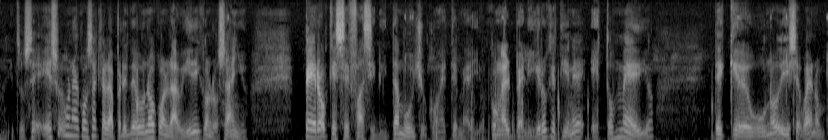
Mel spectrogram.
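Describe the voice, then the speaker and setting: A man's voice moves at a fairly quick pace with very wide pitch swings. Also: medium pitch for a man. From Venezuela. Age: 70s. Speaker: retired educator and writer. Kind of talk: interview. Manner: halting, many repetitions.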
